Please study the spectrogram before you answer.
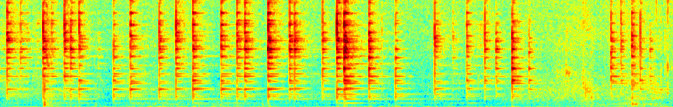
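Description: A painted St. Jean de Bretagne ceramic decorative plate is tapped repeatedly, producing a quick, irregular run of bright, high-pitched clinks. Each hit rings briefly and fades fast.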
